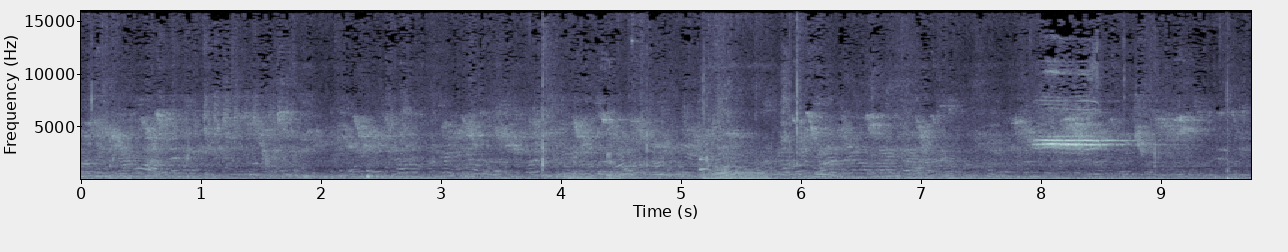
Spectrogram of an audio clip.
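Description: A small group of spectators chatters and calls out close by, outdoors.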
